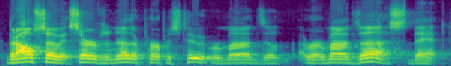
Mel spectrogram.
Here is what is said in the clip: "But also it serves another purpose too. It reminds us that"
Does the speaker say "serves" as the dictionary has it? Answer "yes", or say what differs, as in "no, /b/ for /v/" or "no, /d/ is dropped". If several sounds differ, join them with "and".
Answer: yes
